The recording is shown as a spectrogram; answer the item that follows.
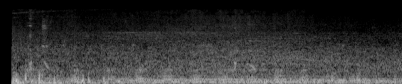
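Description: Car in motion heard from inside the cabin: a steady low rumble of engine and road noise.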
